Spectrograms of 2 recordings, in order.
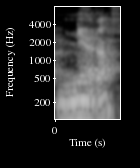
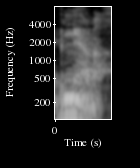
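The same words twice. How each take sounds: First: منعرف starting with an m-n cluster; m-n prefix. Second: بنعرف starting with a b-n cluster; b-n prefix. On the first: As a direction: say منعرف with m before the n. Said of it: "M, N, they say B". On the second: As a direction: say بنعرف with b before the n. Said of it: "they say بنعرف". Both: Shown as a demonstration.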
